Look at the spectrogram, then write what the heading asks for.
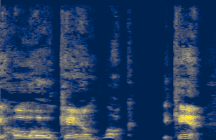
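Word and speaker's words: Hohokam: And Phil, Ho-Ho-Cam Park. I'm pronouncing that correctly, right? Ho-Ho-Cam.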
